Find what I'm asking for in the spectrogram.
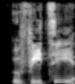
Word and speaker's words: Uffizi: Of course, you've got to go to the Uffizi. Did I say that right? – Uffizi, yes. Uffizi. You did good.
